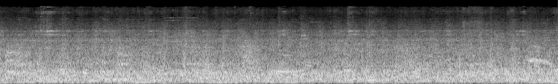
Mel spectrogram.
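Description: Narrow-gauge steam train's carriages running steadily along the track, with wheels rumbling and clicking over the rails.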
